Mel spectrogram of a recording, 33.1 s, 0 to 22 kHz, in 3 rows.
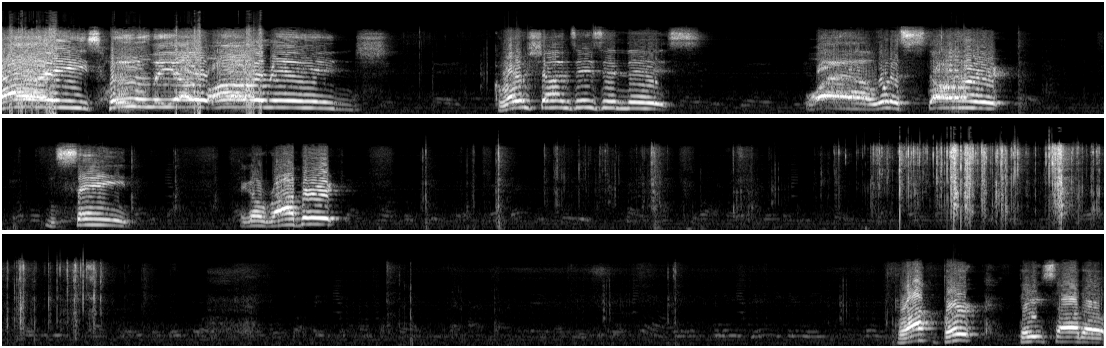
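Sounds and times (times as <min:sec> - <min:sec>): foil wrapper crinkling and tearing: 0:16.4 - 0:17.8, 0:18.4 - 0:23.2.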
